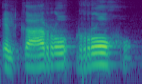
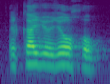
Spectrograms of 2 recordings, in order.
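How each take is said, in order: First: The r sounds are trilled with a vibrating tongue. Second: The r sounds are replaced by y-like sounds. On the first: The speaker calls it right. "Por decir el carro rojo" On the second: The speaker calls it wrong. "el niño dice"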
